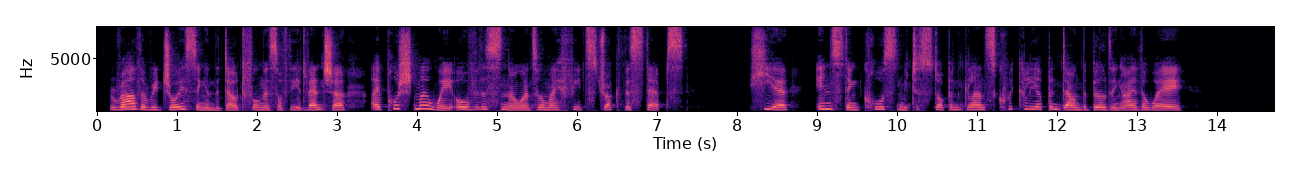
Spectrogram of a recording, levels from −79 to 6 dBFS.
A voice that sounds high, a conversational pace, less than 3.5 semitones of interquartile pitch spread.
Yes: high, 210 Hz; average, 150 wpm; average, 2.8 semitones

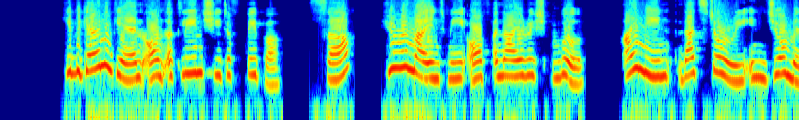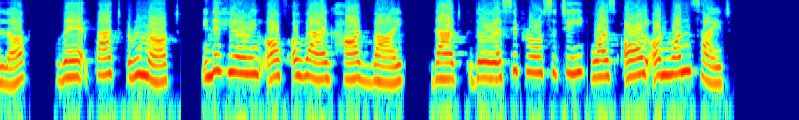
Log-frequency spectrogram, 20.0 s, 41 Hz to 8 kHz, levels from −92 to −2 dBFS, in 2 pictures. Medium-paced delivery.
No: slow, 130 wpm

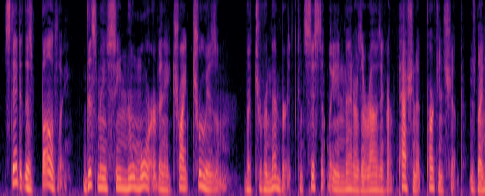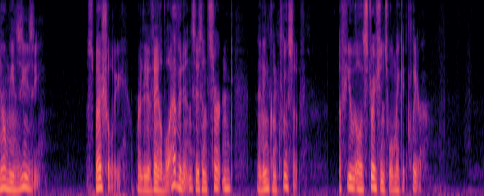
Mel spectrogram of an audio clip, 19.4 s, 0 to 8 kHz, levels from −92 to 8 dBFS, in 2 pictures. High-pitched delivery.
No: low, 125 Hz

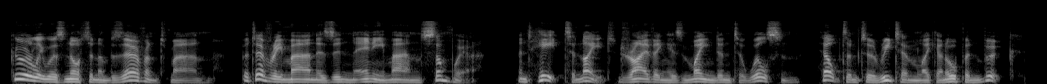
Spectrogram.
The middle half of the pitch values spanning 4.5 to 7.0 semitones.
Yes: average, 5.1 semitones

